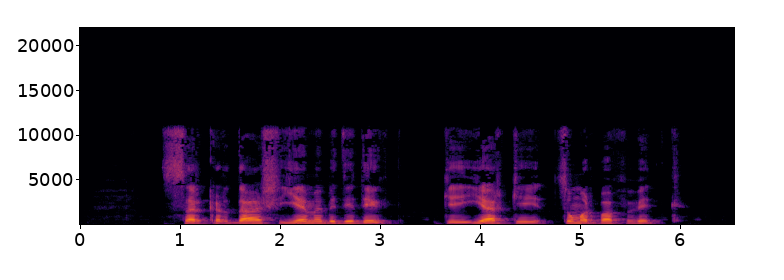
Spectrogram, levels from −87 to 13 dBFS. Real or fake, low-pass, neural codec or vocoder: real; 10.8 kHz; none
